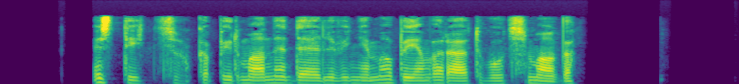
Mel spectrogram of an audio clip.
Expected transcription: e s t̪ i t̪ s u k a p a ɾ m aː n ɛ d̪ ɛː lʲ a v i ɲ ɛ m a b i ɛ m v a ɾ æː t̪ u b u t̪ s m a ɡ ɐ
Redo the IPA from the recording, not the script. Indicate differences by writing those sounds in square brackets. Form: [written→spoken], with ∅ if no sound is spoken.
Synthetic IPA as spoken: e s t̪ i t̪ s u k a p [a→i] ɾ m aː n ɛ d̪ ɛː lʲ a v i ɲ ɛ m a b i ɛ m v a ɾ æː t̪ u b [u→uː] t̪ s m a ɡ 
